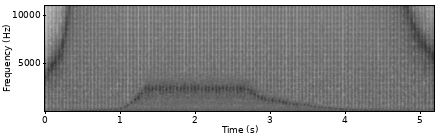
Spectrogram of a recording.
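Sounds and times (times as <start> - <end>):
object wobbling: 0.2 - 5.0.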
